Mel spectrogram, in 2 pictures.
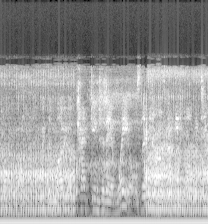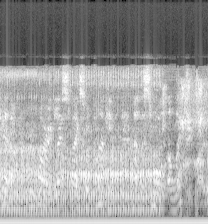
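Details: Camera-shy Chester, a Maltese-Shih Tzu puppy, keeps up a long rough growl aimed at the camera, a continuous vibrating rumble briefly broken by short human voice sounds near the start and end.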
